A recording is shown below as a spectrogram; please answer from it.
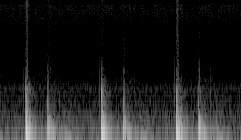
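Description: Heartbeat sound: deep double thumps, lub-dub, repeating a little faster than once a second.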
